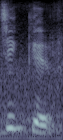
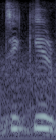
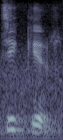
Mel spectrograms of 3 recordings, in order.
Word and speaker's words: যিকর: ভাষায় জিকির কথাটি প্রচলিত হয়ে আসছে আসলে সঠিক উচ্চারণ যেটা সেটা হচ্ছে জিকির হ্যাঁ আমরা জিকির বলি আসলে সঠিক উচ্চারণটা হবে জিকির।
